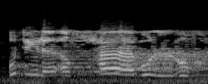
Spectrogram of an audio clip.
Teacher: نخلي بالنا هنا القاف مفخمة، قوتي، والتاء مرققة واللام مرققة.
